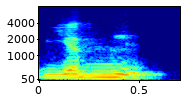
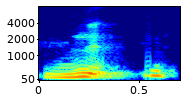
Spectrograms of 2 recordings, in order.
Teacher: It's not clearly Gna. It's because it's nasal. We are also using the nose.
